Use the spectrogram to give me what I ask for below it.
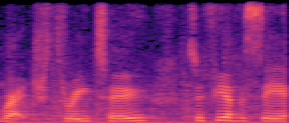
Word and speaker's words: Wretch 32: to say his name a lot of people call him wretch 32 but it's actually retch 3-2 so if you ever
